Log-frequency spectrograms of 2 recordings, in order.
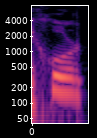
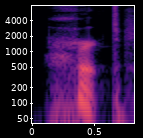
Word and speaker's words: hurt: We don't say hurt or hart, it's hurt.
